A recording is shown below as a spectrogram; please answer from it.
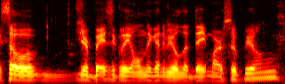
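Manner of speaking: ordinary delivery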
